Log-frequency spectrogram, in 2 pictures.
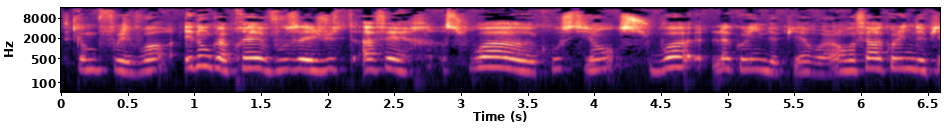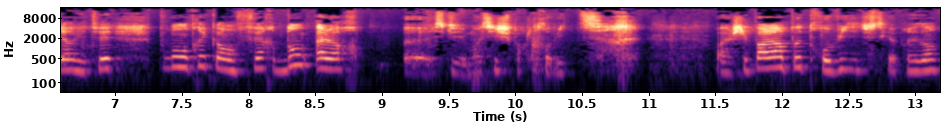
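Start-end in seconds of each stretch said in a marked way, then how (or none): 9.2-10.7 soft, apologetic whisper. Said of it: "Voilà, je respire".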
